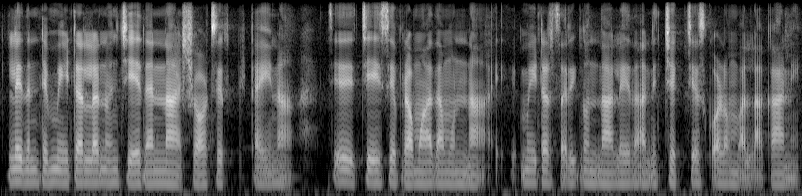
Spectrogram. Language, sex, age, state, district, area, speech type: Telugu, female, 30-45, Telangana, Hyderabad, urban, spontaneous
